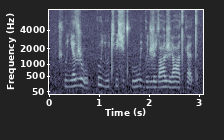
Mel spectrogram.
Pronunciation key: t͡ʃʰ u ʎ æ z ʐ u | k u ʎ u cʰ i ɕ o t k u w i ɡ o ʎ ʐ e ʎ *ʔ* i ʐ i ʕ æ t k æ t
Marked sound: incorrect: ʕ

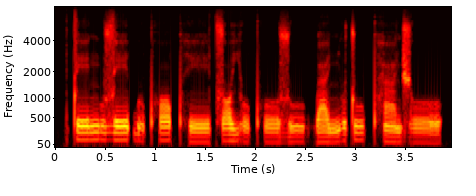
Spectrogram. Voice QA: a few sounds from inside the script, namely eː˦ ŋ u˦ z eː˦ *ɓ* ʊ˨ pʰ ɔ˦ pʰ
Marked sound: correct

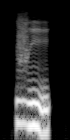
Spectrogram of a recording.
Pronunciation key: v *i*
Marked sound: correct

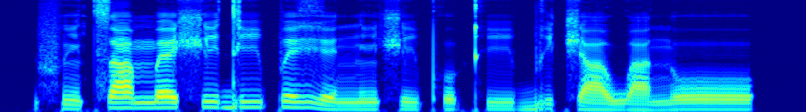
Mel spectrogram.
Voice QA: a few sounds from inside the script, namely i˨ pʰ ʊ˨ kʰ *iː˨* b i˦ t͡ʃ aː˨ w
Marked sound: correct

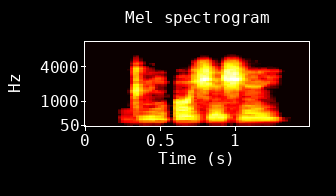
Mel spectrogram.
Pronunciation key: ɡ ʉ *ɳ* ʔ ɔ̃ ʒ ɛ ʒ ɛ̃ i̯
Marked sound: incorrect: n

